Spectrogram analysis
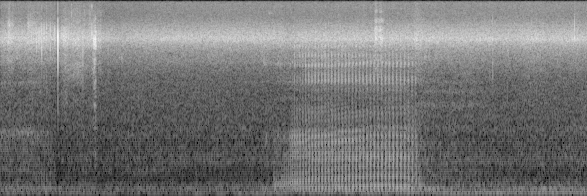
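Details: Napping Pekingese dog snoring: a single rough, rasping snore swells over about a second, then fades into a quiet room with a steady low hum.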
